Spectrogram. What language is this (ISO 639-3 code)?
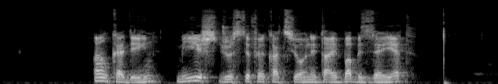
mlt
